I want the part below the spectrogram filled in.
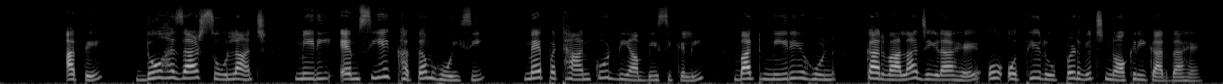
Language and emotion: Punjabi, neutral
